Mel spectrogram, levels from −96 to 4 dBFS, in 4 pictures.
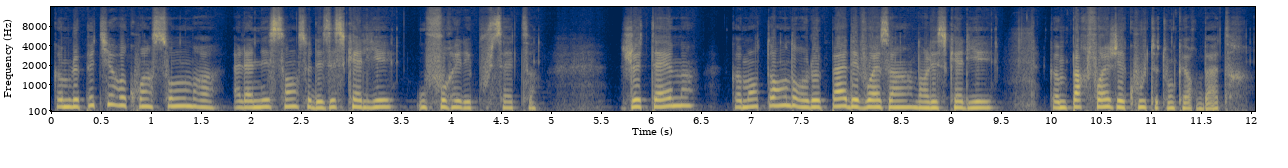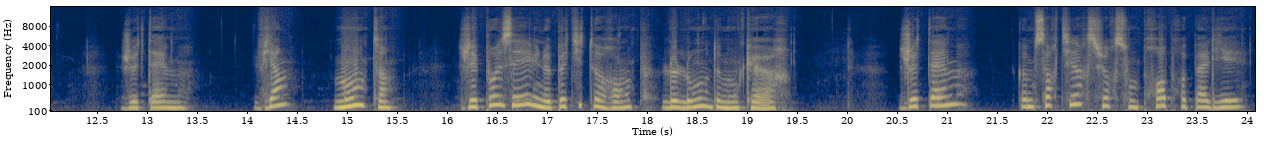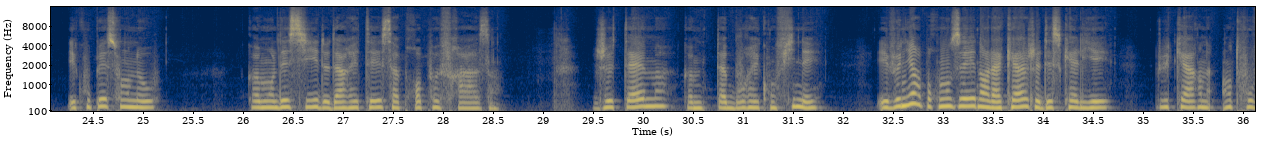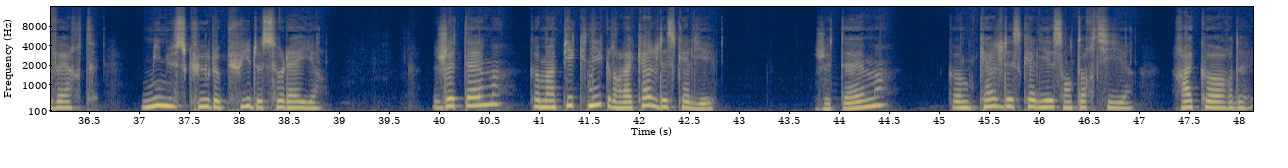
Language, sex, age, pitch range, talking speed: French, female, 40-59, 200-240 Hz, 120 wpm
